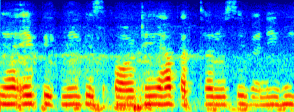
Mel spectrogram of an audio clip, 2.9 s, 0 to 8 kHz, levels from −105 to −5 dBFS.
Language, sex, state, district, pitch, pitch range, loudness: Hindi, female, Uttar Pradesh, Jalaun, 215 Hz, 210-220 Hz, -19 LUFS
